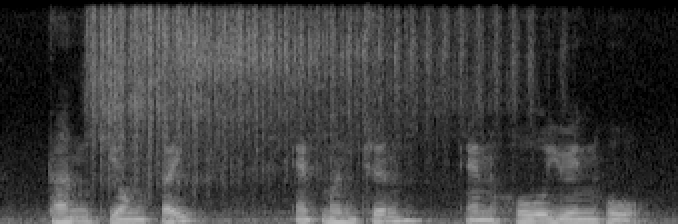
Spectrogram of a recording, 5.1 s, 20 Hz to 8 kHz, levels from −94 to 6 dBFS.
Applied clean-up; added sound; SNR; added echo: none; Rattle (instrument); 15 dB; none.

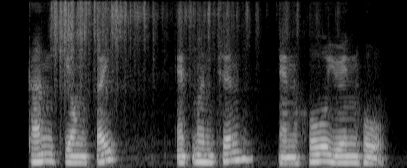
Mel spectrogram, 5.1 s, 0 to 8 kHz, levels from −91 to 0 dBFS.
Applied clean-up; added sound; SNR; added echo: neural mask model RNNoise.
